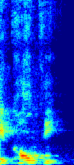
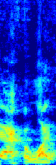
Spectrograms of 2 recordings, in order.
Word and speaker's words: Acolyte: I could not pronounce the word correctly for like the first couple months that the show came out. I wanted to call it the Acolyte every fucking time. And finally, it got through to me that it's actually called the Acolyte. So thank God that I can now pronounce it.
